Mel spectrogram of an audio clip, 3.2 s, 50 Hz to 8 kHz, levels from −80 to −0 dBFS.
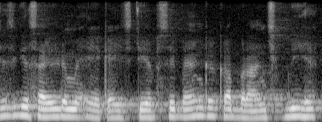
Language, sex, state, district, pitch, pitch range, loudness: Hindi, male, Jharkhand, Sahebganj, 140 Hz, 125-145 Hz, -16 LUFS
